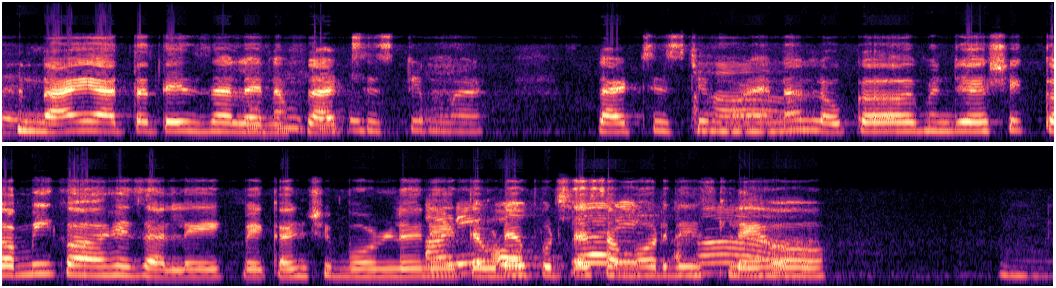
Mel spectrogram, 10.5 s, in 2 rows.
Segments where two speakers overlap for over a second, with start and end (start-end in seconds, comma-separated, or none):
7.4-9.2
